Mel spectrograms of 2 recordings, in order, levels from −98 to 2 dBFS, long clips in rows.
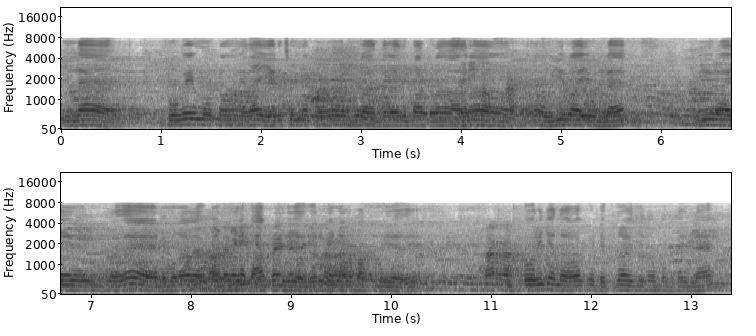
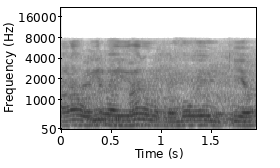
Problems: background sounds at intervals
